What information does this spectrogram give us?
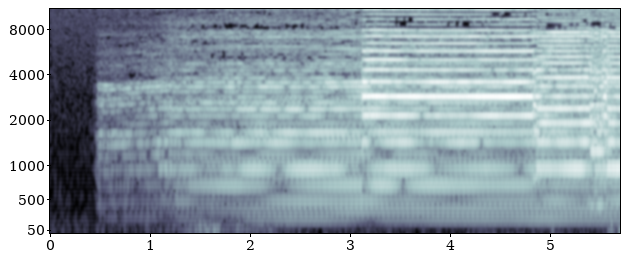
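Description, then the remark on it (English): Bagpipes played by a man walking alone at about 10:30 or 11 on a Sunday night start up after a brief moment of silence: a steady, buzzing drone under a loud, reedy melody that shifts pitch a couple of times and builds slightly. No one speaks. “because this guy is walking by himself playing the bagpipes. Yep, this is the exact song I heard, and I'm thinking, what the fuck is this?”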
